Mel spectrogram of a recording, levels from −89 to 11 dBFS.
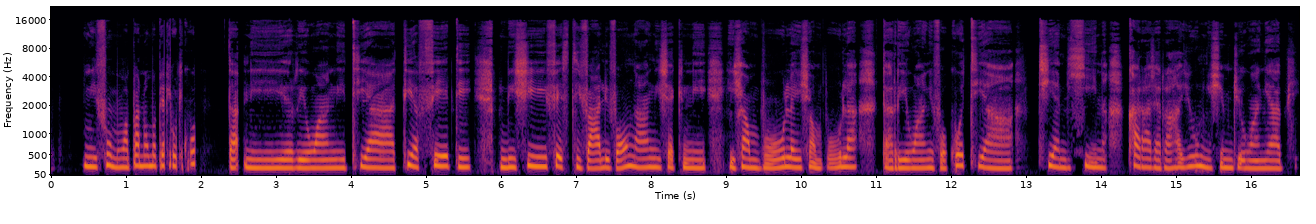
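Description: No technical faults can be heard anywhere in the recording.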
